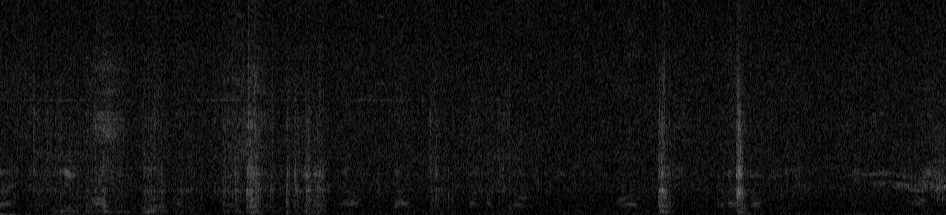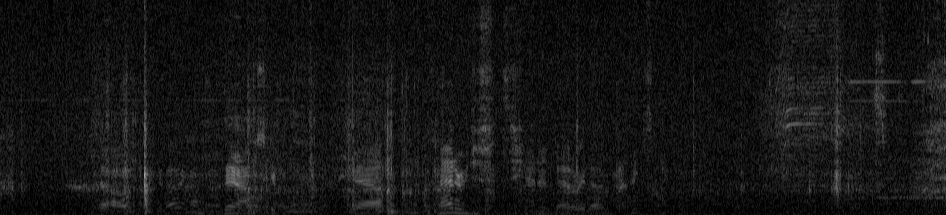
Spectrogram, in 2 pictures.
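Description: Plastic tyres scrape and knock against rock.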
